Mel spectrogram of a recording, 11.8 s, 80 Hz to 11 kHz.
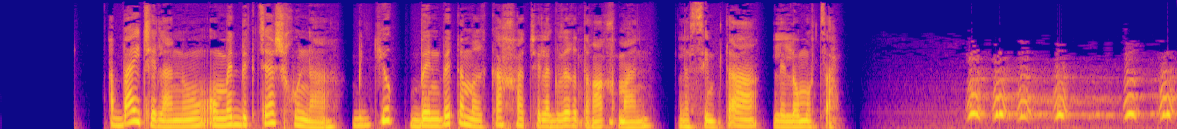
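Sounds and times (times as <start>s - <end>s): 
speech: 1.1s - 8.4s
female family dog barking: 9.6s - 11.7s.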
